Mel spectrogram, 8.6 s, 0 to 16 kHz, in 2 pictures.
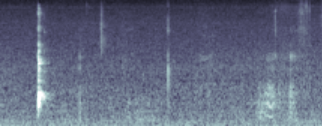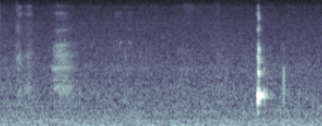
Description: First hiccups at less than 24 hours old.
